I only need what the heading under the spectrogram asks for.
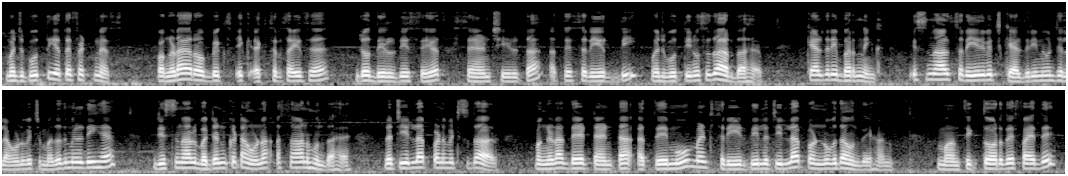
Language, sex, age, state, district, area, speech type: Punjabi, male, 30-45, Punjab, Jalandhar, urban, spontaneous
